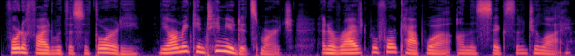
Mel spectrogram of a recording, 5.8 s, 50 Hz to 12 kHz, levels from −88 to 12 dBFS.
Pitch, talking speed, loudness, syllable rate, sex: 180 Hz, 190 wpm, -18 LUFS, 6.1 syllables/s, female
